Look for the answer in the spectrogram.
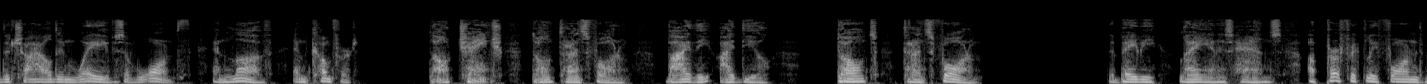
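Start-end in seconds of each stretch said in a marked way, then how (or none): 4.3-6.3 pleading. Acted. Doctor pleads with newborn. 6.7-9.8 pleading. Acted. Doctor pleads with newborn.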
